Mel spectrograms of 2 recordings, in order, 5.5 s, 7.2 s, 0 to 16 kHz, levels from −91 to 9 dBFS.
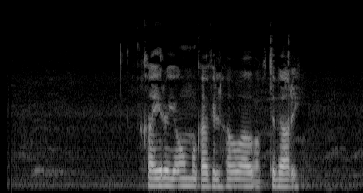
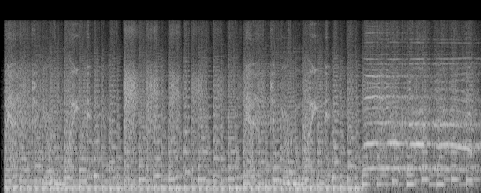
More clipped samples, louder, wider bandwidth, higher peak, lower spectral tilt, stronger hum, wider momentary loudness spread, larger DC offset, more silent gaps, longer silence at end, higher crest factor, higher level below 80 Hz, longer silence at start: neither; second, -26 LUFS vs -14 LUFS; second, 7.4 kHz vs 11 kHz; second, -10 dBFS vs 0 dBFS; first, -8.5 dB/octave vs -5.5 dB/octave; neither; first, 10 LU vs 2 LU; neither; neither; first, 1 s vs 0 s; first, 20 dB vs 14 dB; second, -72 dBFS vs -22 dBFS; first, 2.15 s vs 0.05 s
